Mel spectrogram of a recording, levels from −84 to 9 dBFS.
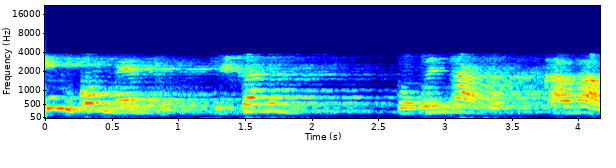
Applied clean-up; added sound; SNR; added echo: none; none; none; reverberation time 2.3 s.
